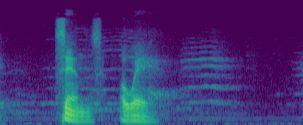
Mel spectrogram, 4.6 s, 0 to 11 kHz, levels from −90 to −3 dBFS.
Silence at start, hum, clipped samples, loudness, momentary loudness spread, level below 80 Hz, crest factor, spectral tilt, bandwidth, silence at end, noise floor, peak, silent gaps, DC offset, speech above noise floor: 0 s; none; under 0.1%; -28 LUFS; 25 LU; -50 dBFS; 26 dB; -6 dB/octave; 8.8 kHz; 1.3 s; -67 dBFS; -6 dBFS; none; under 0.1%; 39 dB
